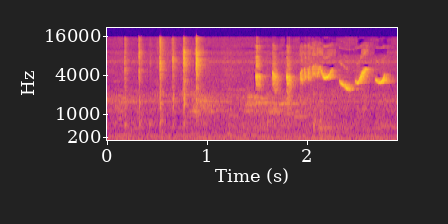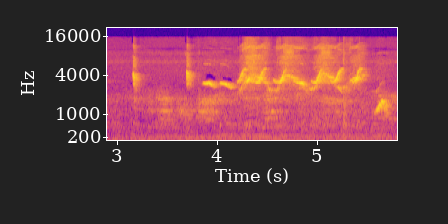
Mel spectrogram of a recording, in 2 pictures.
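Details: Loud, shrill white-rumped shama song: sharp clicking notes at first, then high, thin whistled phrases and a fast warbling burst, rather quiet against background hiss.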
